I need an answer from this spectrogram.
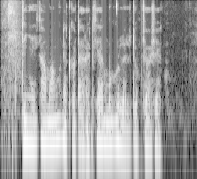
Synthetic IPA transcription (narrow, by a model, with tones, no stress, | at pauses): ti˦ɲa˨ɪ˦ka˦ma˦ŋu˦nɛ˨tkɔ˨ta̰˨ɾɛ̰˨tkɪ˦a˦kmu˦ɡu˦la˨lto˨pt͡ʃɔ˦ʃɛ˦k̚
